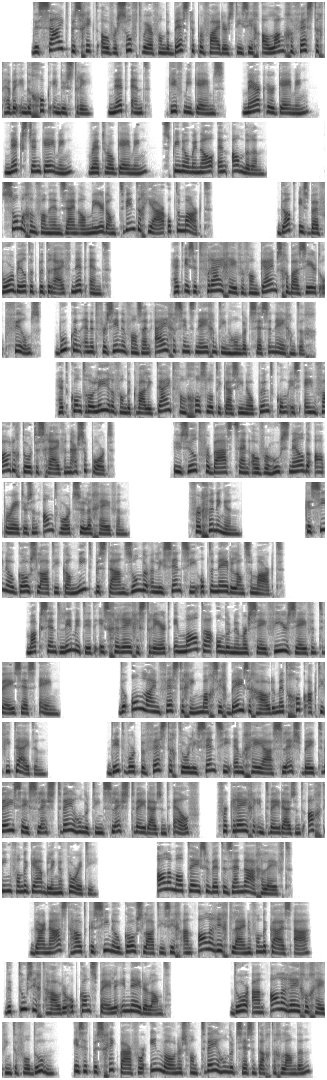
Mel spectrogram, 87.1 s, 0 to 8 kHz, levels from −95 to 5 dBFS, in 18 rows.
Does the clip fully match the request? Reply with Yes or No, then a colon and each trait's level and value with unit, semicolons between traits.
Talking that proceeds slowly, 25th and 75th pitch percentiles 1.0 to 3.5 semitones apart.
No: slow, 120 wpm; average, 5.1 semitones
